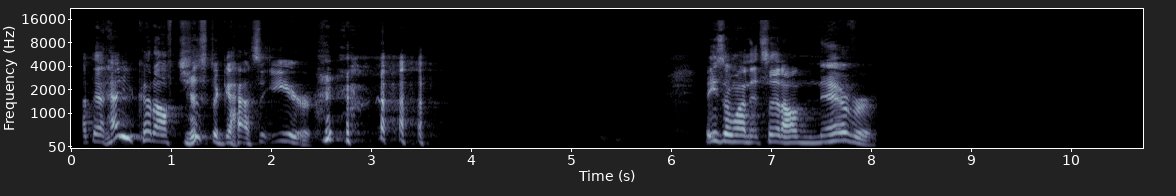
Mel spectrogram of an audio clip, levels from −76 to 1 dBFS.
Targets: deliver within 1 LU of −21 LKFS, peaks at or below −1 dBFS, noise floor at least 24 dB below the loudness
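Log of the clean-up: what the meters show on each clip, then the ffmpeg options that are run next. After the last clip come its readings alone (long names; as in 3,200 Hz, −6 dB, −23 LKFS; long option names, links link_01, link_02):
integrated loudness −26.0 LKFS; sample peak −8.0 dBFS; target loudness −21.0 LKFS
→ -af "volume=5dB"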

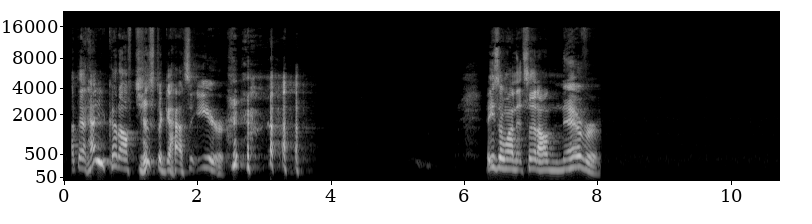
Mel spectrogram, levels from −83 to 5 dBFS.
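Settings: integrated loudness −21.0 LKFS; sample peak −3.0 dBFS; background noise floor −90 dBFS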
